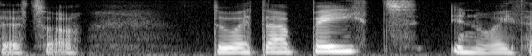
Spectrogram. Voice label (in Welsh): "beit" Welsh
